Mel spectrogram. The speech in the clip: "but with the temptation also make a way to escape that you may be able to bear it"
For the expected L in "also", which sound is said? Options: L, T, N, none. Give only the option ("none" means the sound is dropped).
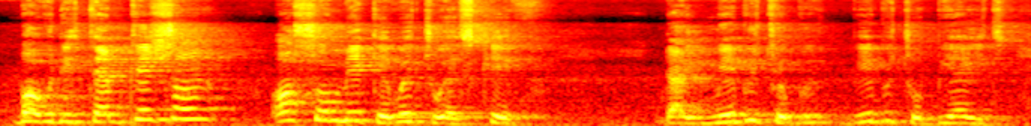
L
